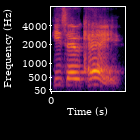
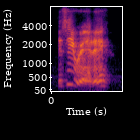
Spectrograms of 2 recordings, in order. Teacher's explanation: The weak function words he, him, his, her, have, had, and has all tend to lose the H if the word doesn't appear at the beginning. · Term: weak H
